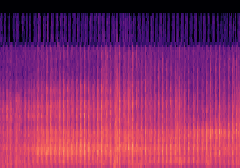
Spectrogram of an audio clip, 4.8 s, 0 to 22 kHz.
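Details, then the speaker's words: 1984 Honda ATC 200S single-cylinder idling at 32°F in Ohio, not completely warmed up, with a new exhaust header and muffler; crisp, even exhaust pops about eleven a second with no ticking and no smoke, so normal idle. "It's not completely warmed up, but I am going to start it. But listen to that. No tick and no smoke."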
